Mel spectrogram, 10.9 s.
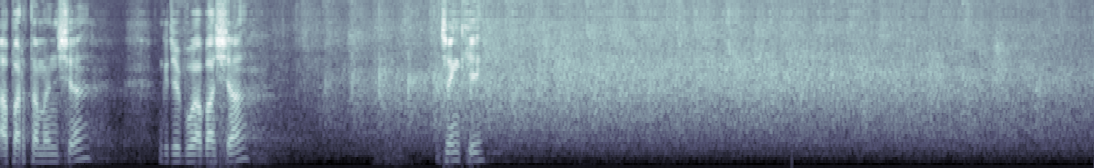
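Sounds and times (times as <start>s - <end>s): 
speech: 0.0s - 1.0s, 1.6s - 2.7s, 4.4s - 5.0s
applause: 3.0s - 10.9s.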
